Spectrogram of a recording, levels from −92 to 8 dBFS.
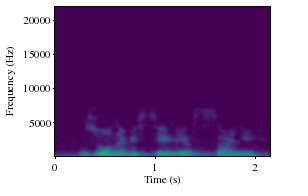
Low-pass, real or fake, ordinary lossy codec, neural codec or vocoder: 7.2 kHz; real; Opus, 24 kbps; none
